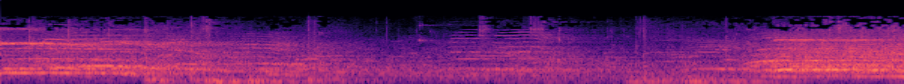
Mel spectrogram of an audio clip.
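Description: Indoor volleyball rally: dull thuds of the ball being played, with players shouting, swelling to a loud burst of shouting near the end as the point is won.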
